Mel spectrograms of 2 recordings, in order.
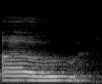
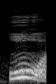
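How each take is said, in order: First: The vowel glides as the lips round smaller. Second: One steady vowel with the lips unchanged. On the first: The speaker calls it right. "입이 변해야 돼" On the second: The speaker calls it wrong. "잘못 발음하는 경우가 많아요"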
